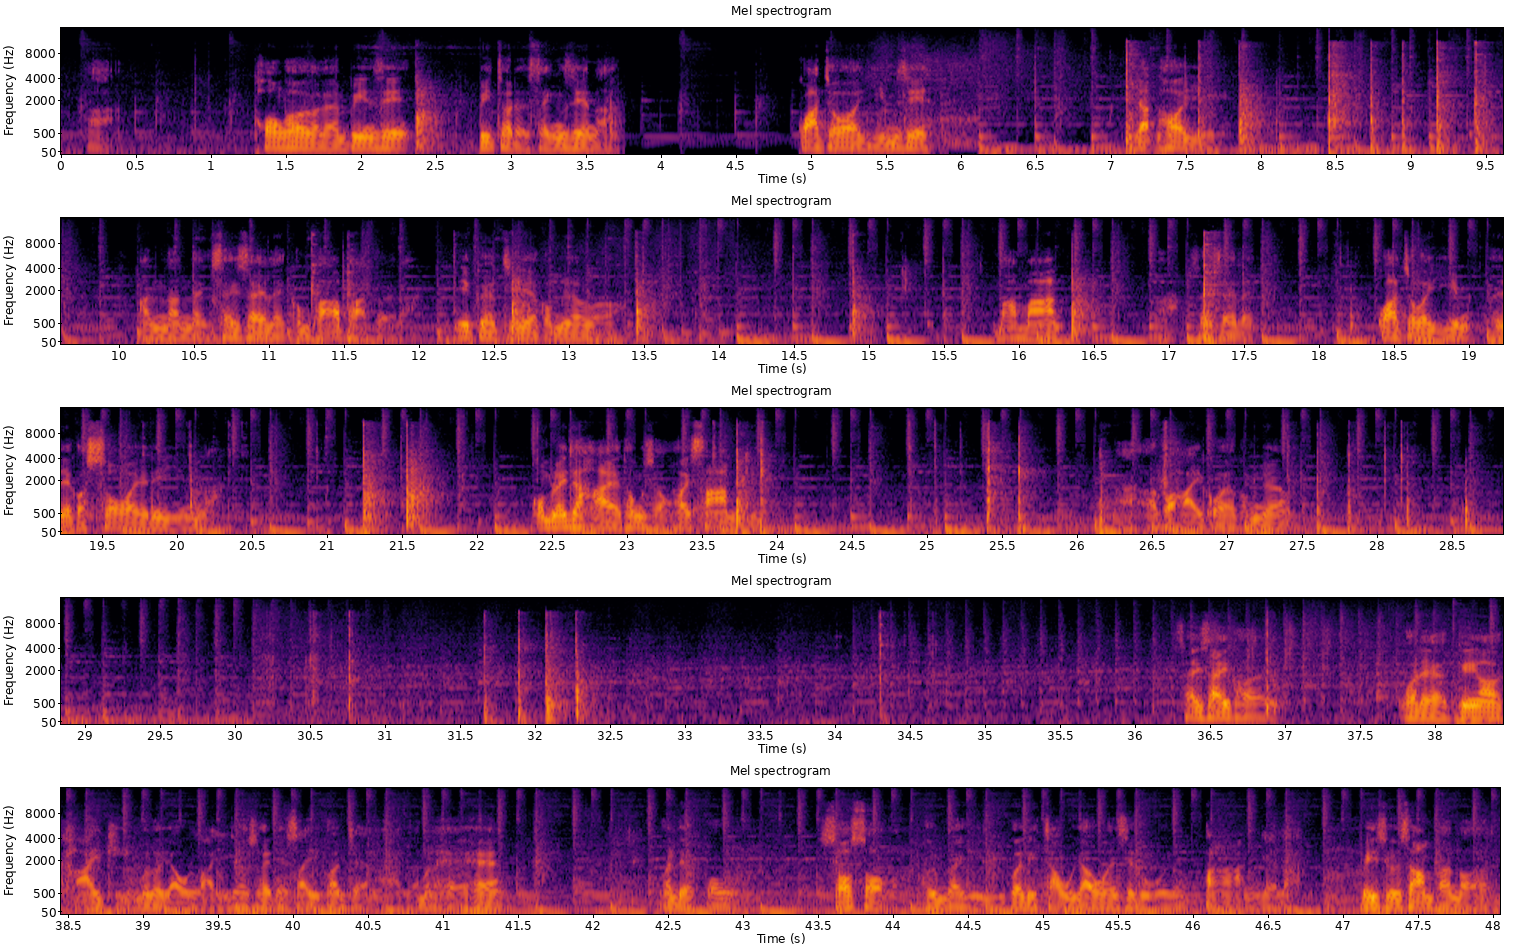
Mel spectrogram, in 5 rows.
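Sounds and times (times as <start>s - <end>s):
background music: 0.0s - 48.0s
cleaver chopping crab on board: 7.1s - 9.7s, 13.4s - 13.7s, 14.8s - 15.2s, 21.2s - 21.8s.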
